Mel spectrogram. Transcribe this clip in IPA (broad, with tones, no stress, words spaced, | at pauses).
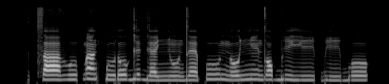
t͡saː˨vu˨ɓã˦k͡pu˨ ɾo˦ɡɪ˦ ɡɛ˨ɲũ˨dɛ˦˨ puː˦no˨˦ɲĩ˦dɔ˦ bi˦˨jiː˨ ɓiː˨bo˦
